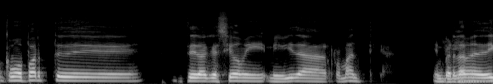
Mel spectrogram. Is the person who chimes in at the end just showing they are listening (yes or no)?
yes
